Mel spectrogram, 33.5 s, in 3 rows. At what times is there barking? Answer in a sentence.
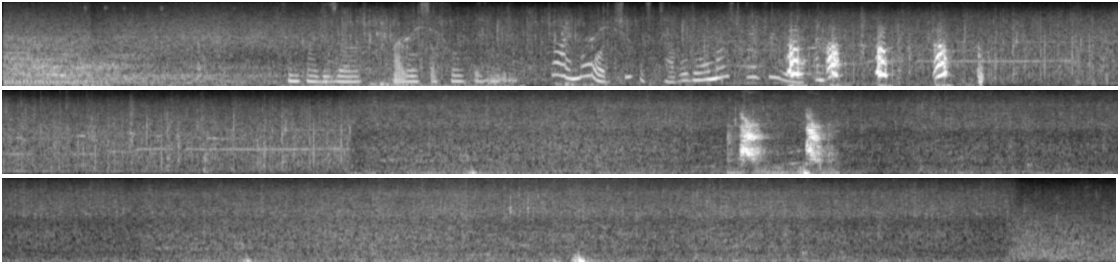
The barking can be heard from 7.8 to 9.8 s and from 18.4 to 19.5 s.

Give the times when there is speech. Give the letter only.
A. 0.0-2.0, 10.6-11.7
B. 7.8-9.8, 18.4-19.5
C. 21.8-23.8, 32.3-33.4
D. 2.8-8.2
D.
